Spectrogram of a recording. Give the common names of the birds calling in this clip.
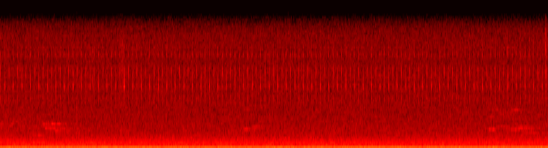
Wood Thrush, Blue Jay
